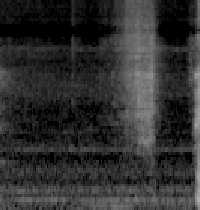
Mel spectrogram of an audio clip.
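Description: Mostly quiet, with one brief, faint rustle about a second and a half in: a trading card sliding against the card stack as the next card is pulled to the front.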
